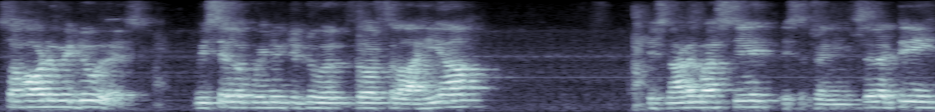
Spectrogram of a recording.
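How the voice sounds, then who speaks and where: In a non-native accent, a man speaks at a moderate pace with audible room echo. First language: not English. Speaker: teacher / youth workshop leader. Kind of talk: interactive talk to children. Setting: training facility, live-streamed. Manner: halting, with fillers.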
